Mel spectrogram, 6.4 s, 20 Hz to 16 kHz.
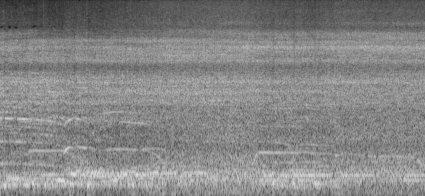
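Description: A live 1980s rock tribute band playing loudly through the hall's sound system, heard from within the crowd.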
